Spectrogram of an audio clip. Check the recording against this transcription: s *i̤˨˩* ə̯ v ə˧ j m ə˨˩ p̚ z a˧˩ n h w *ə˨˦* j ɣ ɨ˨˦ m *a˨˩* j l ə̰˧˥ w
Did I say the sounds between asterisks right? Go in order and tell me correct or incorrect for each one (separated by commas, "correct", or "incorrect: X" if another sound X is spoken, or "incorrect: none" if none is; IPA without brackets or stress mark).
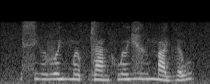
correct, correct, incorrect: a˧˩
